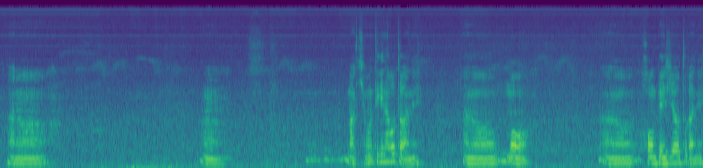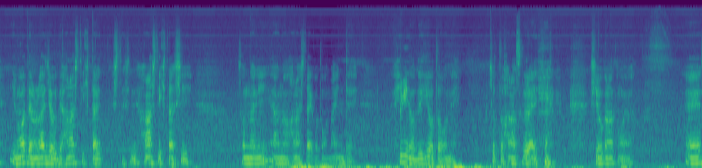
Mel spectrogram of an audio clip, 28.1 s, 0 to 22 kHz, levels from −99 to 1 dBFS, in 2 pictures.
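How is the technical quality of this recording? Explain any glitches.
The recording is marred by one continuous fault, a USB whine running for the whole clip. The USB bus pulls current in 1 ms frames, and that rhythm leaks through power or ground into the audio, producing a steady fixed-pitch tone built on 1 kHz. Its harmonics peak at 17 kHz, giving a thin, high whine that sits roughly 35 dB below the wanted sound.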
